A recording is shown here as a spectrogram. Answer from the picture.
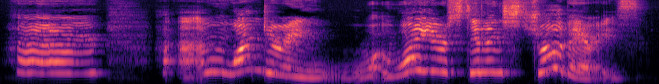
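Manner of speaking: high, hesitant stammer; timid child. A narrator's reading. Lily timidly asks the Vikings why they steal, high and hesitant. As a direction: nervously stumble through the question.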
